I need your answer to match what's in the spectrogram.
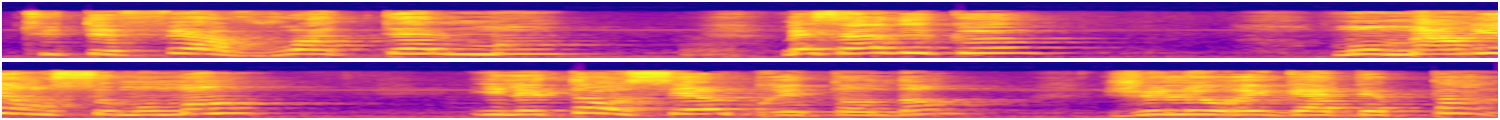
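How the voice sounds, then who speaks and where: This is a young woman, and her voice sits somewhat high. She tells her own story with animation, circling back over the same lines. She acts out bits of what others said along the way. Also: normal speed. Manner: animated, repeats herself, acts out quoted talk. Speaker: woman giving a testimony. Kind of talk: candid personal storytelling.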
